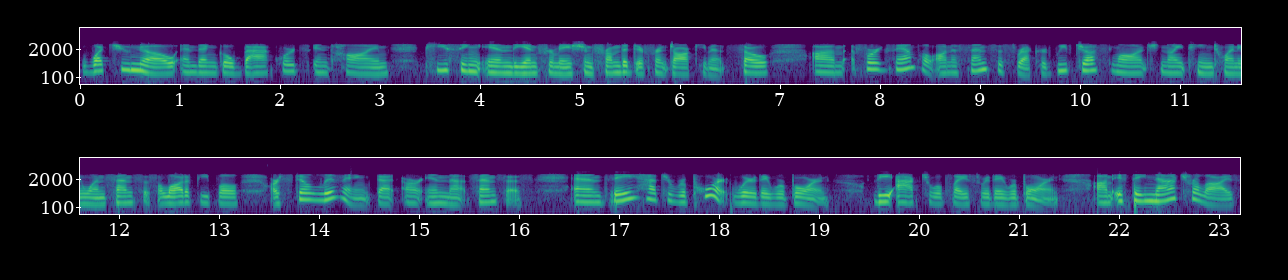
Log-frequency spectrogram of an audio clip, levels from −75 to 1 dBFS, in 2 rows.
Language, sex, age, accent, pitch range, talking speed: English, female, 50-69, American, 160-190 Hz, 160 wpm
